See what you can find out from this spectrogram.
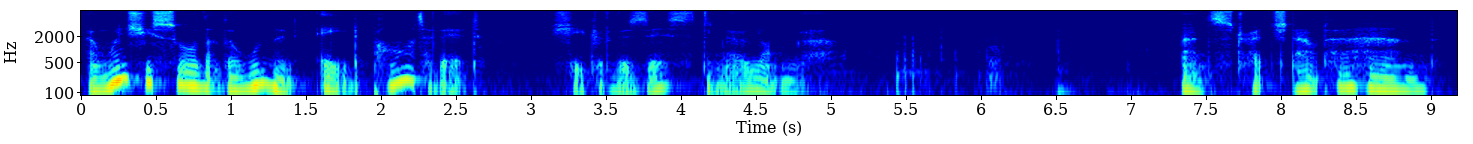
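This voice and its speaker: Very husky, hushed male ASMR storyteller. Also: fairly low pitch, very animated, slow pace, long pauses. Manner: gentle, hushed, often slipping into whisper. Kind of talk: soft-spoken ASMR fairy tale reading.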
